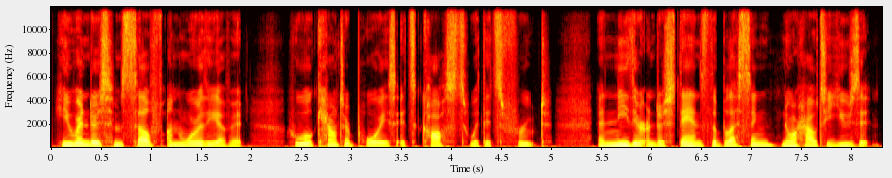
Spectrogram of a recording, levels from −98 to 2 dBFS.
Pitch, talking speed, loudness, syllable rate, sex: 190 Hz, 175 wpm, -19 LUFS, 5.1 syllables/s, female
